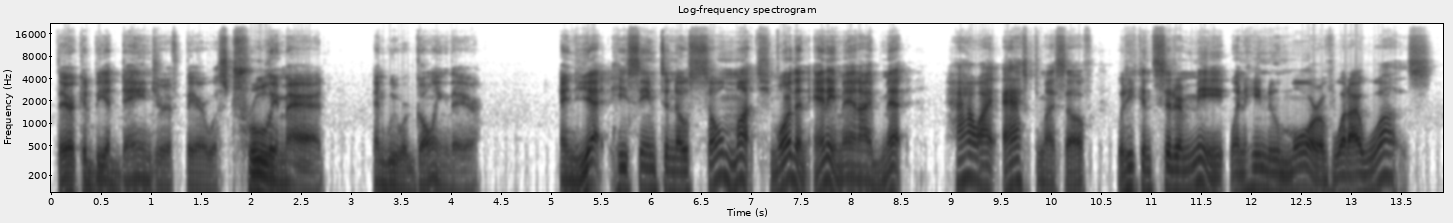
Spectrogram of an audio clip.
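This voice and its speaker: Deep, forceful male story narrator. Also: no echo. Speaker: audiobook reader. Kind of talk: expressive scripted story narration.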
